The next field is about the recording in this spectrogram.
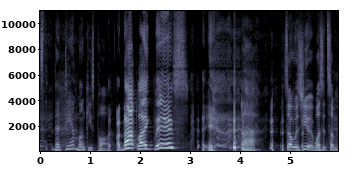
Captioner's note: laughing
